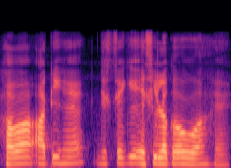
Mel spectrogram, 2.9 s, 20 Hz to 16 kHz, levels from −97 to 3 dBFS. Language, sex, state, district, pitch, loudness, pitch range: Hindi, male, Rajasthan, Jaipur, 130 Hz, -18 LUFS, 130-140 Hz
